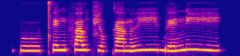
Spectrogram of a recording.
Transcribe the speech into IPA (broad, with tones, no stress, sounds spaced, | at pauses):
p uː˩ t̪ʰ e˧ ŋ f a˧˥ w t͡ɕ o˩˧ k a˩ m ʋ iː˧ b e˩˧ n iː˥˨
